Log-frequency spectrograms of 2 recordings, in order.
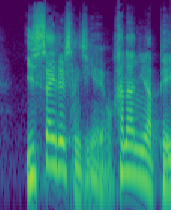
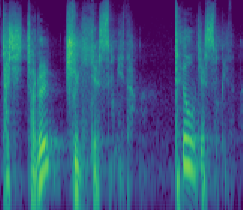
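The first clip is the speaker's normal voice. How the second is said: hushed, whispered vow to God; whispered prayer; 4 dB quieter than usual. Acted. Worshipper offering themselves to God as a sacrifice, whispered prayer.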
